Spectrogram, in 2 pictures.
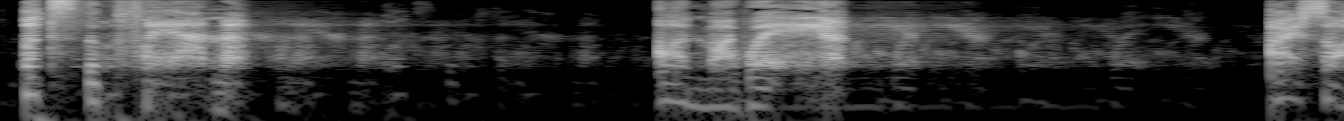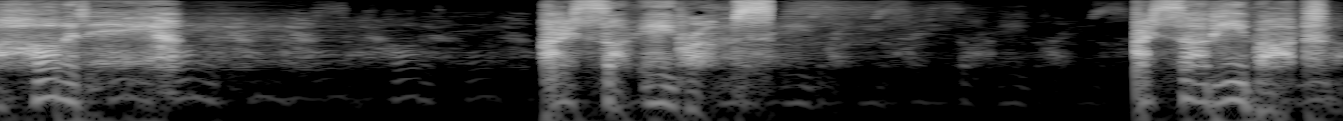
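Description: A woman playing a stealthy, cool-headed assassin in a video game, giving terse callouts in a hushed, husky, breathy voice. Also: heavily acted. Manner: terse, clipped phrases in a low-key, controlled delivery. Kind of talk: short in-game callout lines.

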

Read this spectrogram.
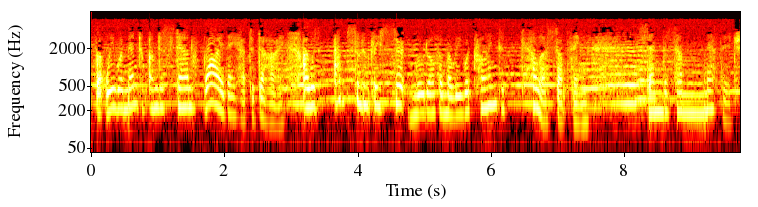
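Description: An actress playing an earnest, hesitant young schoolteacher in love, in a 1970s radio drama. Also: female voice, mid-range voice, expressive, normal speed, over music, natural voice. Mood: earnest, troubled. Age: young adult. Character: earnest young schoolteacher, a woman engaged to a rich heir. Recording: muffled, noisy 1970s radio broadcast.

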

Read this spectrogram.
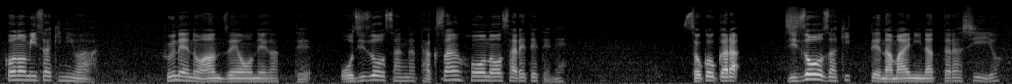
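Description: A playful male lighthouse spirit from an anime-style audio drama. His voice sits fairly high for a man, and he speaks with boyish self-assurance, teasing and talkative, with an eerie taste for battle underneath. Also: measured pace, fairly bright tone, clear, resonant tone. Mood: relaxed, proud. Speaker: voice actor in a character drama.

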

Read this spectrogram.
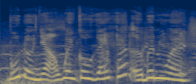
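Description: High-voiced, suspicious cartoon mother. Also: expressive, quick pace, over music. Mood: indignant. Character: suspicious, indignant young mother and wife. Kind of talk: dubbed children's cartoon acting.

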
